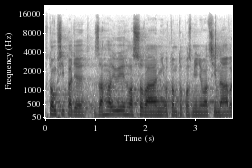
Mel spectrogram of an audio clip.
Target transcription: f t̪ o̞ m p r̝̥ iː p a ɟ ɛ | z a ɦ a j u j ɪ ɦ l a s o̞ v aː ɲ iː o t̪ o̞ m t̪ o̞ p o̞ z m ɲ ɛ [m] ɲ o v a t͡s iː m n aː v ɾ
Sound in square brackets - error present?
yes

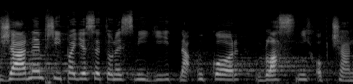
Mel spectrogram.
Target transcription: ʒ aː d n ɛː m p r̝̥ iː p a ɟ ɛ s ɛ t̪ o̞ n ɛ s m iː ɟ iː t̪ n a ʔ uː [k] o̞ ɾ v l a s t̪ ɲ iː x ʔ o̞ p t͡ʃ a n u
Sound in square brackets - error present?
no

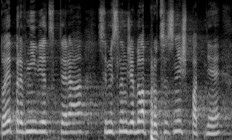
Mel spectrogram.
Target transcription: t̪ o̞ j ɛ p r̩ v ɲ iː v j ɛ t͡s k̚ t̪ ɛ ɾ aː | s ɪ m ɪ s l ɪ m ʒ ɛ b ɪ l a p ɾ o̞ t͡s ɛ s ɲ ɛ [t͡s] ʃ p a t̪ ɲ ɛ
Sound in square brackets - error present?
yes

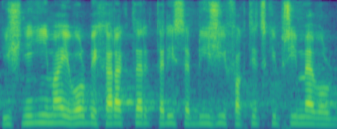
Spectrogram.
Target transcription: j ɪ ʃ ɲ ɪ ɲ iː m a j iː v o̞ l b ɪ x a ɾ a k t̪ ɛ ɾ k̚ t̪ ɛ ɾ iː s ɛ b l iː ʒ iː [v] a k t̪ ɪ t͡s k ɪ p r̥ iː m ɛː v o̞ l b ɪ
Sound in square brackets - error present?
yes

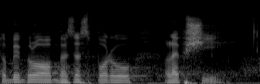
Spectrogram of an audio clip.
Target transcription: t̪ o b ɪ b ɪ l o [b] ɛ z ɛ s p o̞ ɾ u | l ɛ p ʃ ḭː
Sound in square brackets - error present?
no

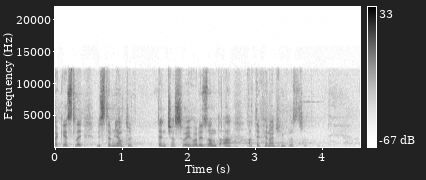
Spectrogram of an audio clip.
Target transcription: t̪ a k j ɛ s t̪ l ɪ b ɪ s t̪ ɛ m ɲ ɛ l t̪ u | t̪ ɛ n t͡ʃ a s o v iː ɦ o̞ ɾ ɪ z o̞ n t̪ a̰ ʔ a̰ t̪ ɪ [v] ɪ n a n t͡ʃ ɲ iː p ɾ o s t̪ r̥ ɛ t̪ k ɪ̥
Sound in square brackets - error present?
yes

